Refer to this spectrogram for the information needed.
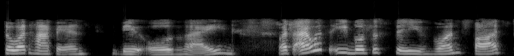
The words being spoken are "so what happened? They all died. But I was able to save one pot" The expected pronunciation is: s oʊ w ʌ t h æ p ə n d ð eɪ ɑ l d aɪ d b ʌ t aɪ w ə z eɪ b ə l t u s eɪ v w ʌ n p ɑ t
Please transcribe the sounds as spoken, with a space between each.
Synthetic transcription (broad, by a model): s oʊ w ʌ t h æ p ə n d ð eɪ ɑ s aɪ d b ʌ t aɪ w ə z eɪ b ə l t u s eɪ v w ʌ n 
